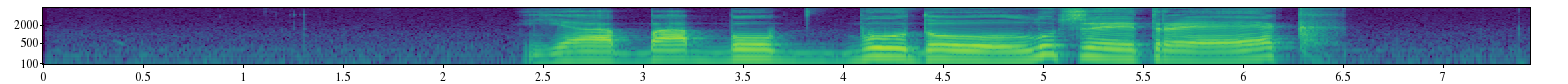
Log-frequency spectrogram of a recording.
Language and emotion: Russian, positive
